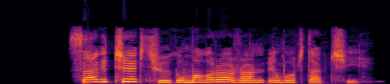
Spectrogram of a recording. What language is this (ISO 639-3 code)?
kln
